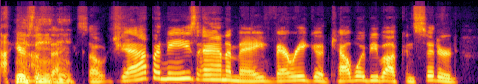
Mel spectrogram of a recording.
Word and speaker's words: anime: Because you know Amni. Did I say it wrong? Anime. Anime.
